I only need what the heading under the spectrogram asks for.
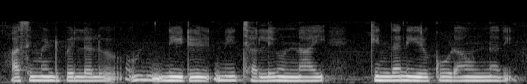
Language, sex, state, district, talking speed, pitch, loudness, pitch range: Telugu, female, Telangana, Mahabubabad, 115 wpm, 175 Hz, -14 LUFS, 175-180 Hz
